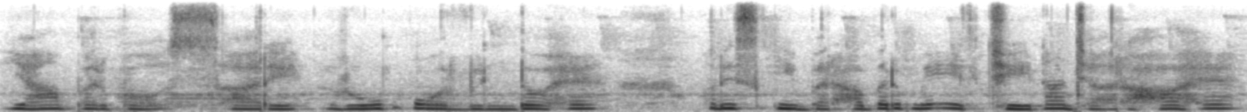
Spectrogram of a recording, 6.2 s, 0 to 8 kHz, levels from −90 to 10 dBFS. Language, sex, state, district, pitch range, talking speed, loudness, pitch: Hindi, female, Uttar Pradesh, Saharanpur, 245-275 Hz, 145 wpm, -15 LUFS, 255 Hz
